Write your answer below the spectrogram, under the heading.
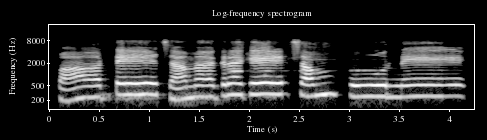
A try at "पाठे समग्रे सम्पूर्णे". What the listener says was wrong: समग्रे only समग्रगे illa समग्रे सम्पूर्णे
